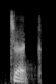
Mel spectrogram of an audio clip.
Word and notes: tech: Indian

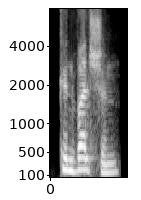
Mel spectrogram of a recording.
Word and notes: convulsion: Indian

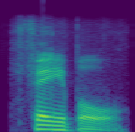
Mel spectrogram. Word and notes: fable: American English

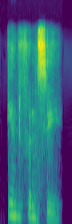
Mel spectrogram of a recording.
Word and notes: infancy: Indian

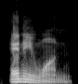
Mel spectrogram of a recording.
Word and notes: anyone: American English

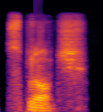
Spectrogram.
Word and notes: splotch: British English

